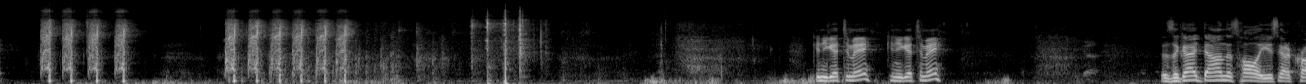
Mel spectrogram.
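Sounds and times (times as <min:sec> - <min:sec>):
airsoft gun shots: 0:00.4 - 0:01.4, 0:02.2 - 0:03.7.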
